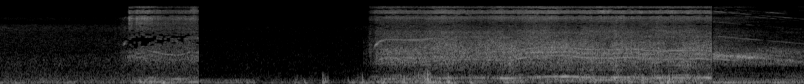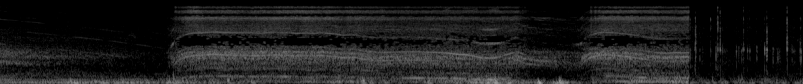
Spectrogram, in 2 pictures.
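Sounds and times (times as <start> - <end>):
electric sander running: 3.7 - 15.0.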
